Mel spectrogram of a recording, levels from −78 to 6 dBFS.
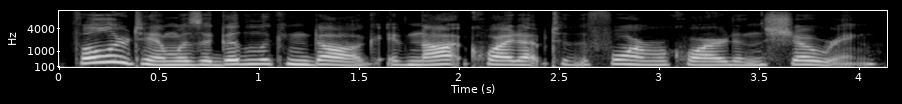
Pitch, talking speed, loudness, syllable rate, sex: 230 Hz, 260 wpm, -16 LUFS, 6.0 syllables/s, female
